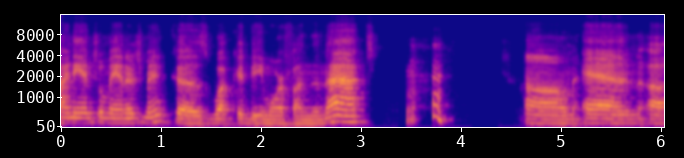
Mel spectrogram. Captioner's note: chuckles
